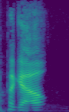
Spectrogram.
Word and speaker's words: Pegau: Close enough. Yeah, that's okay. Pegau, yeah. Pegau. It's actually, yeah, it's German.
